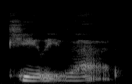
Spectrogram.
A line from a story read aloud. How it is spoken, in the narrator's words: he said quietly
